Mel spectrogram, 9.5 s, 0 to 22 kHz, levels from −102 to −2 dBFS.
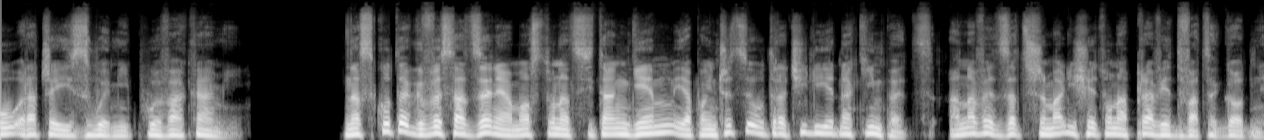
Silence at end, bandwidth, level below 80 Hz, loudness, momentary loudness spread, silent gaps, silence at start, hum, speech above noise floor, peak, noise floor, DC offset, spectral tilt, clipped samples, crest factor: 0 s; 15.5 kHz; -44 dBFS; -18 LUFS; 5 LU; 1.87-2.55 s; 0 s; none; over 73 dB; -2 dBFS; under -90 dBFS; under 0.1%; -7 dB/octave; under 0.1%; 14 dB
